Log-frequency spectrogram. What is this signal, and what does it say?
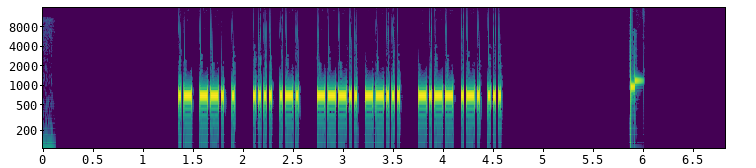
Morse code, heard as a keyed tone, about 41 wpm, 700 Hz. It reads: AGE HR 87 YRS
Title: Practice QSO - Exchange 3 - More Info - 45wpm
